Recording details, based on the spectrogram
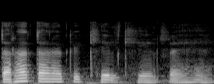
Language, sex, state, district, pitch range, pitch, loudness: Hindi, male, Jharkhand, Ranchi, 100-125 Hz, 105 Hz, -20 LUFS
